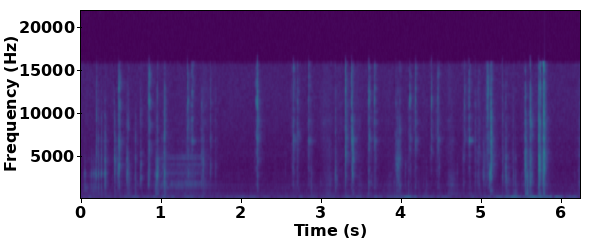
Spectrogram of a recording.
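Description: Computer keyboard typing: irregular quick key clicks, some in short clusters, over a low steady hum.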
